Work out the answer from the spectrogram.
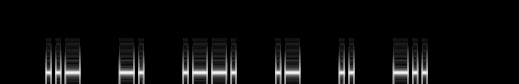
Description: Morse code, heard as a keyed tone, about 25 wpm, spaced as for 15 wpm, 550 Hz. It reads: UNPAID
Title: News Headlines at 15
